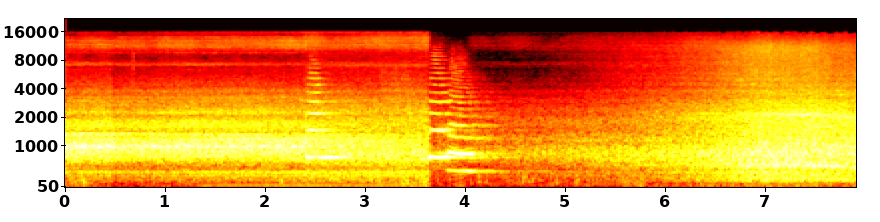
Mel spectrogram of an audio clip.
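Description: A train horn gives two short blasts, the second louder, over a steady hum. Then the rumble of an approaching locomotive-hauled Intercités train builds as it nears.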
